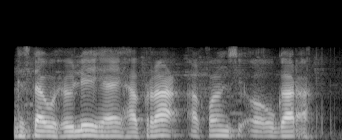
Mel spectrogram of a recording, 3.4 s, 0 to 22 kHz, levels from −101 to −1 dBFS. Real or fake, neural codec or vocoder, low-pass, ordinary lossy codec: real; none; 5.4 kHz; none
